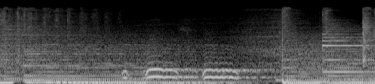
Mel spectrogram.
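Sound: owl hooting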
